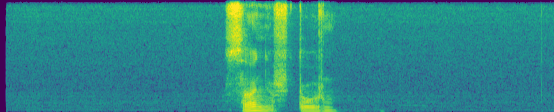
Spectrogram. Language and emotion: Russian, sad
